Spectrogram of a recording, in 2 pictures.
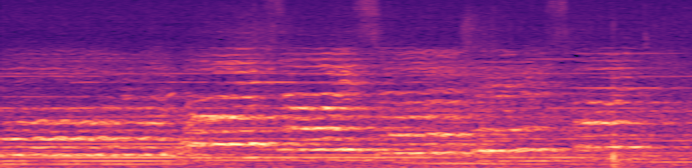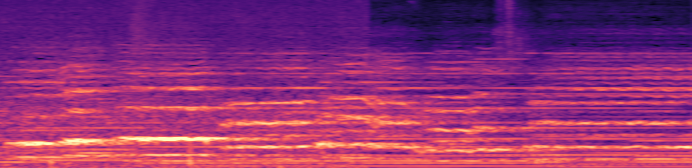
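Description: A choir singing slow music in held, sustained chords, swelling louder a little past the middle.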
